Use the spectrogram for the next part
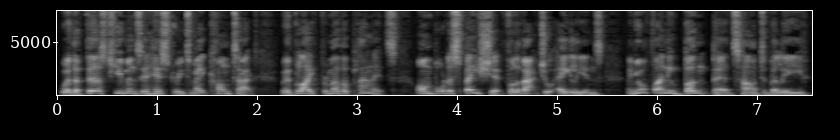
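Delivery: ordinary delivery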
